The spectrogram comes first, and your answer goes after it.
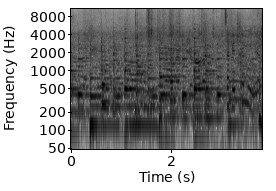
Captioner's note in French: bruits du marché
